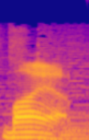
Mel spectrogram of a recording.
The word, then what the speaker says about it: Maya: It appears it was strong enough of a shock to awaken Maya. It's Maya. Her name is Maya. Okay, Mia is the dead woman. Maya is her living sister.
